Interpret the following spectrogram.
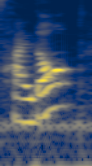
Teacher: with that ending R, a lot of times with Korean, they'll just leave the R off. So that's why it's Haida.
